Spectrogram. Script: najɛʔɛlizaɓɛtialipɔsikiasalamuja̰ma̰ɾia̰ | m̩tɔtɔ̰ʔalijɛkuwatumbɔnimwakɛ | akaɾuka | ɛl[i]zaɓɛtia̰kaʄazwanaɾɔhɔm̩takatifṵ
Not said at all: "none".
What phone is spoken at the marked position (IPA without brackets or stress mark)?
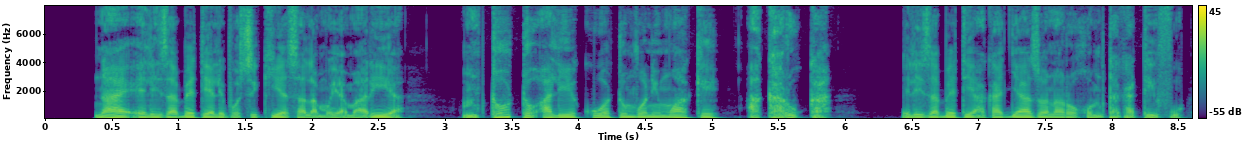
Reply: i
